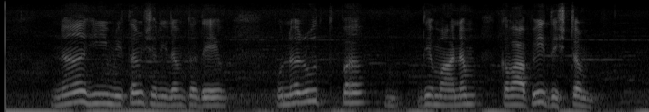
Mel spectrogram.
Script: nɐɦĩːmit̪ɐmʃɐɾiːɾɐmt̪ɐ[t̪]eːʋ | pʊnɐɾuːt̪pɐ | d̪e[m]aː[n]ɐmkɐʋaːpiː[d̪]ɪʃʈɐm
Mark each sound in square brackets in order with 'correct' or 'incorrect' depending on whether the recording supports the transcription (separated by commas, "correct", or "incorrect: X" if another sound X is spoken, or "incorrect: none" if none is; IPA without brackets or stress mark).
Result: incorrect: d̪, correct, correct, correct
